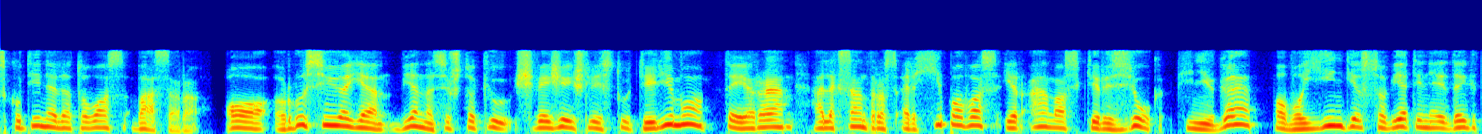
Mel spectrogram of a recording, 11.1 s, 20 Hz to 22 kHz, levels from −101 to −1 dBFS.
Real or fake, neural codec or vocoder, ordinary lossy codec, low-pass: fake; codec, 16 kHz, 0.8 kbps, ZipCodec; MP3, 48 kbps; 5.4 kHz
